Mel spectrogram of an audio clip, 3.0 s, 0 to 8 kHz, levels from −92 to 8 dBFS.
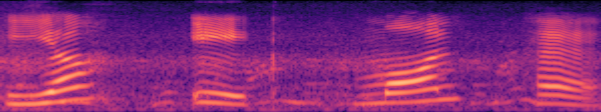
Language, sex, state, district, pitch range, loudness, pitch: Hindi, female, Bihar, West Champaran, 235-295 Hz, -15 LUFS, 260 Hz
